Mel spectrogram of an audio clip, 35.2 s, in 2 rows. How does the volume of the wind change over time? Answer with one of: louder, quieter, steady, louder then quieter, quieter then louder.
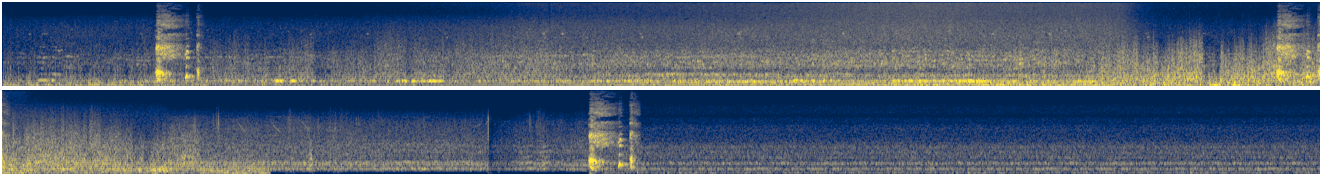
louder.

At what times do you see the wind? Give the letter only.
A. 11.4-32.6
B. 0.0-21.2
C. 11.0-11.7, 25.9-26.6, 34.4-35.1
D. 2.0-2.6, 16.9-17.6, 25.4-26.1
B.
